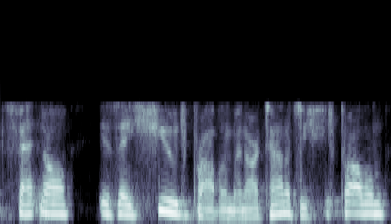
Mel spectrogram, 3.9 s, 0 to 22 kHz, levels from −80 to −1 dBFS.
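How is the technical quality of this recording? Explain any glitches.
The recording is plainly degraded by low-rate speech coding, with one short dropout near the end.

Throughout, the G.729 codec rebuilds the speech from a vocal tract filter, a pitch estimate and a few pulses per frame, at a rate that fits 8 kbit/s. Everything above 4 kHz is gone, so the speech sounds muffled, rough and slightly synthetic.

From 3.15 to 3.28 s, just after "problem in our town", VoIP packet loss was concealed by the speech codec. About 90 ms of audio, which fits three lost packets, was never received. The decoder extended its last pitch and filter at falling gain, so the sound turns into a buzzy tone or coloured noise, fades, and stays weak briefly after packets resume.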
